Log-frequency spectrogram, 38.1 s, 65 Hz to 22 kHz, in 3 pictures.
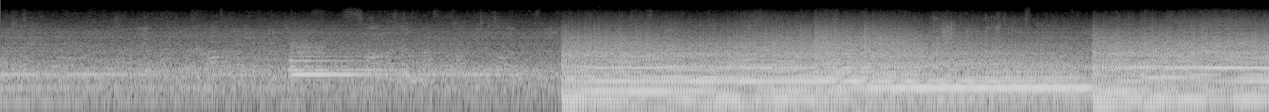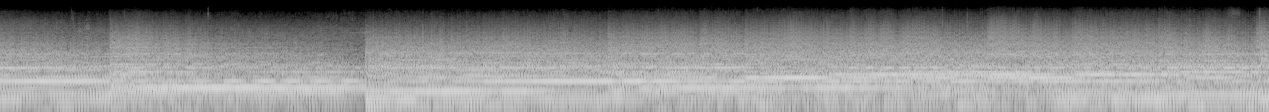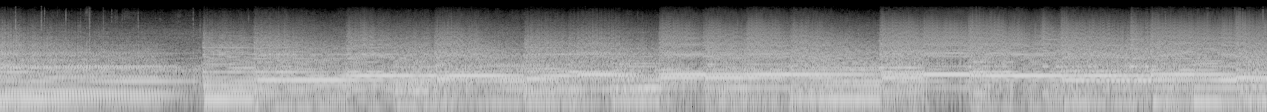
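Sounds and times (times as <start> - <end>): electronic keyboard chords: 0.0 - 38.0.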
